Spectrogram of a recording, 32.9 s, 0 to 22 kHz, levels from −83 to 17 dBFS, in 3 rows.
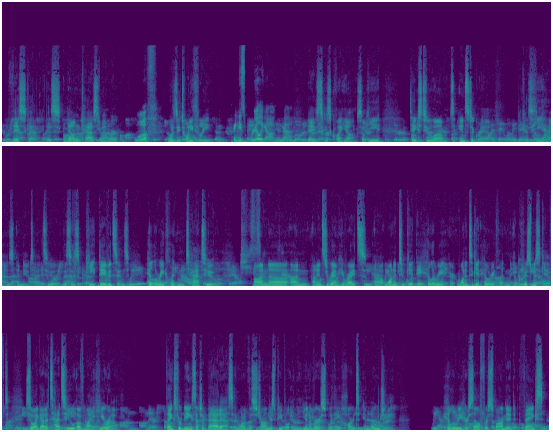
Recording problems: voice in the background; noticeable; throughout; 10 dB below the speech

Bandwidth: 15 kHz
